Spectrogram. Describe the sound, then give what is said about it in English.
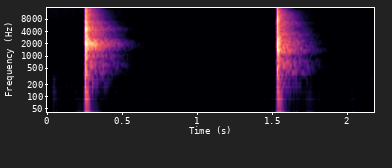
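Two sharp hand claps, spaced more than a second apart, each ringing briefly before fading into silence, given in the woods as an answer to a yes-or-no question. No voices are heard. “"Are you a man? Clap once for yes and twice for no."”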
